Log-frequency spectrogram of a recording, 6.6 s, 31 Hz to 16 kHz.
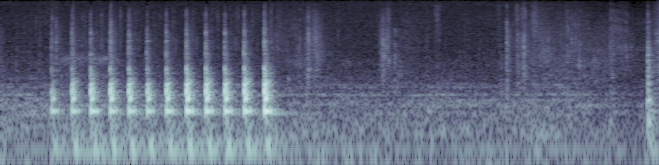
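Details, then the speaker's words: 1966 Fender Deluxe Reverb combo cabinet: a quick run of about eleven hollow, slightly pitched knocks as the loose logo emblem vibrates with play and hits a screw. "Not sure if you can see that, but it's got a little bit of play and it's vibrating back and forth and it's hitting that screw."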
